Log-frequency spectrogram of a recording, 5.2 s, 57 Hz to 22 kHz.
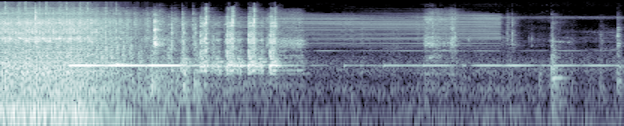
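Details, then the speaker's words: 2008 Ram Cummins diesel idling after replacing the fan and fan clutch: a thin steady high squeal runs under the fan roar; owner suspects the water pump, not confirmed. "I hear something now I'm getting a blowj job that Fan's kicking air something's definitely squealing water pump"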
